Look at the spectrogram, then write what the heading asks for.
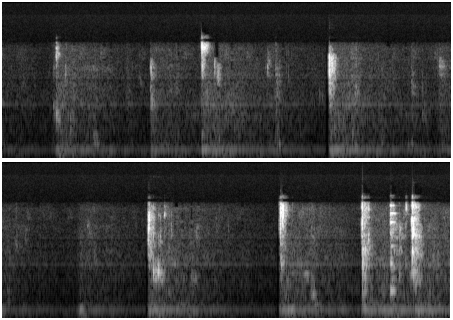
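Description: Close-miked eating sounds: chewing and wet mouth smacks on a mouthful of shrimp noodles and vegetables, a sharp smack every second or so and several in quick succession near the end. A faint steady hum lies underneath.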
